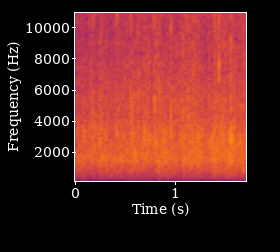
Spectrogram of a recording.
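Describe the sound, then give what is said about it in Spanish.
An audience applauds steadily, a dense continuous wash of many hands clapping at an even level with no voices standing out. “Si ese es el aplauso, dáselo mejor al Padre, al Hijo”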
